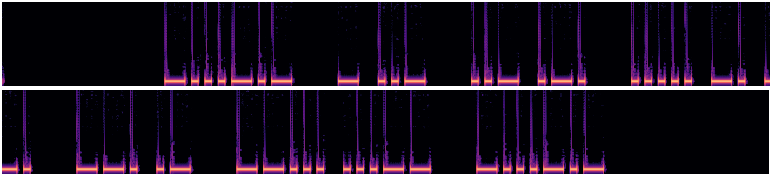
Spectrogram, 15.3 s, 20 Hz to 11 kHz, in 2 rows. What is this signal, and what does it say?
Morse code, heard as a keyed tone, about 18 wpm, 700 Hz. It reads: <BK> TU UR 5NN GA 73 <BK>
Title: Speed-Racing Common QSO Phrases Encore - 15wpm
